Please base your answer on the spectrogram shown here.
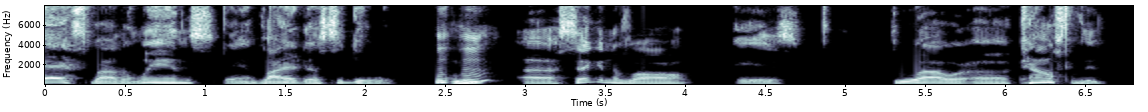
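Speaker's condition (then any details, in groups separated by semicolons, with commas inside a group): No condition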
